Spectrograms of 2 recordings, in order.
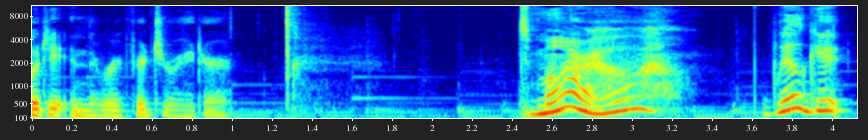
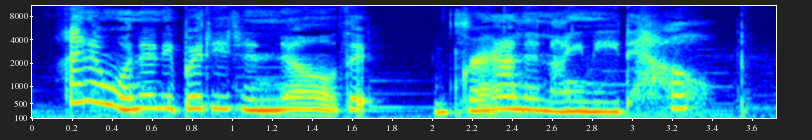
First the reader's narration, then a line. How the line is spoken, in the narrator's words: she whispered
